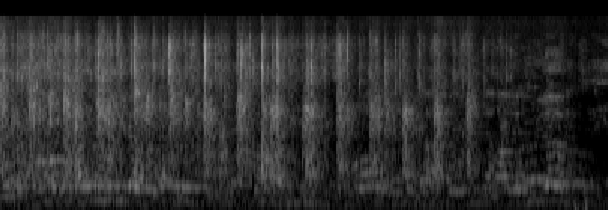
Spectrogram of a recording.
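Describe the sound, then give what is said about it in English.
A crowd claps steadily for several seconds when told to clap their hands if they receive the blessing, a dense wash of many hands with rhythmic bursts, while voices call out over the applause before it thins near the end. “If you receive that blessing, clap your hands.”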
